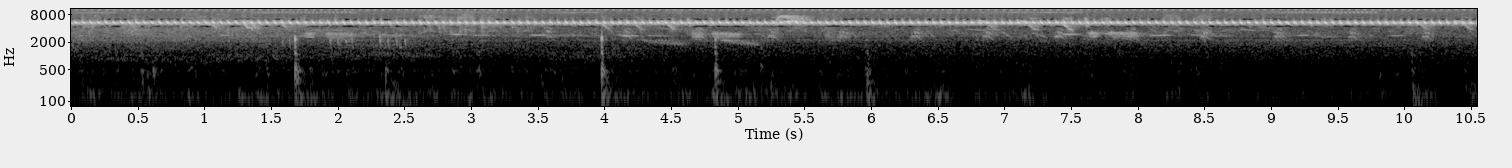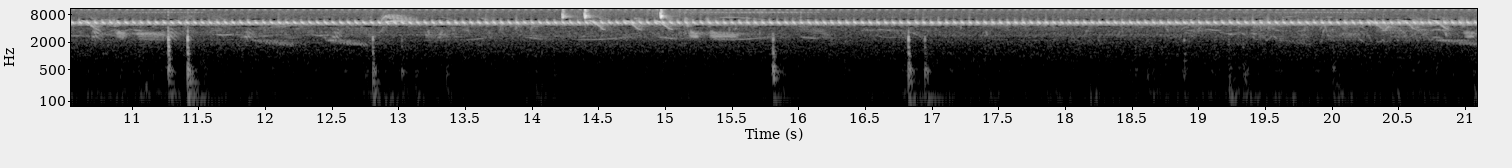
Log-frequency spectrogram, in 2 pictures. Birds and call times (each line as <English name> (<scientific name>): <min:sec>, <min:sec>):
Spot-flanked Barbet (Tricholaema lacrymosa): 0:06.3, 0:09.0
Purple Grenadier (Granatina ianthinogaster): 0:14.4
